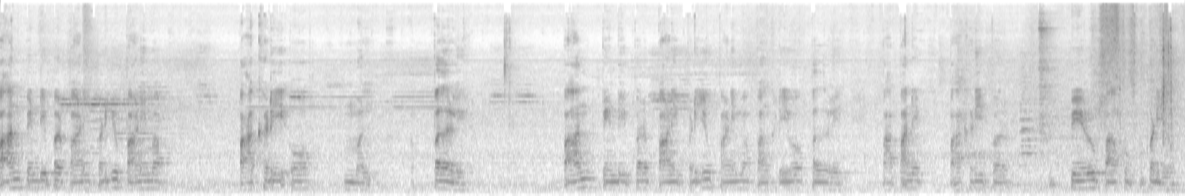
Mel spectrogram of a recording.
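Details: Adult man who stammers, reading Gujarati tongue twisters on the 'p' sound, which he finds difficult; stuttering.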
